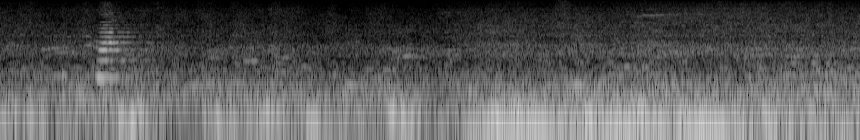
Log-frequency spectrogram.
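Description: Busy street with passers-by talking, a single short car-horn toot about half a second in, and a low rumble from about two seconds in until near the end.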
